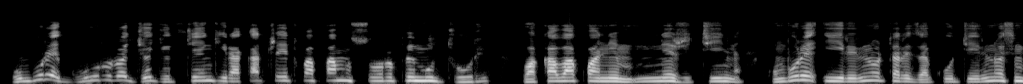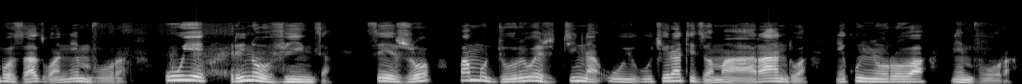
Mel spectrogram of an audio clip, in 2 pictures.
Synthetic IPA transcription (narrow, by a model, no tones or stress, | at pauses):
ɡʱumbuɾe̞ɡʱururod͡ʒo̞d͡ʒo̞te̞ŋɡiɾakat͡ʂetwapamuso̞ɾo̞pe̞mudʱuri | wakaʋakwanne̞ʐitʰiːna | ɡ̥ʱumbuɾe̞ʔiɾirino̞taɾid͡zakutirino̞simbo̞zad͡zwane̞ɱvuːɾa̰ | uje̞rino̞viːnza | se̞ʐo̞ | pamudʱuɾiwe̞ʐitinaʔujuːt͡ʃiɾatid͡zwamaɦaɾandwa | ne̞kuɲo̞ɾoʋa | ne̞ɱvuːɾa̰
